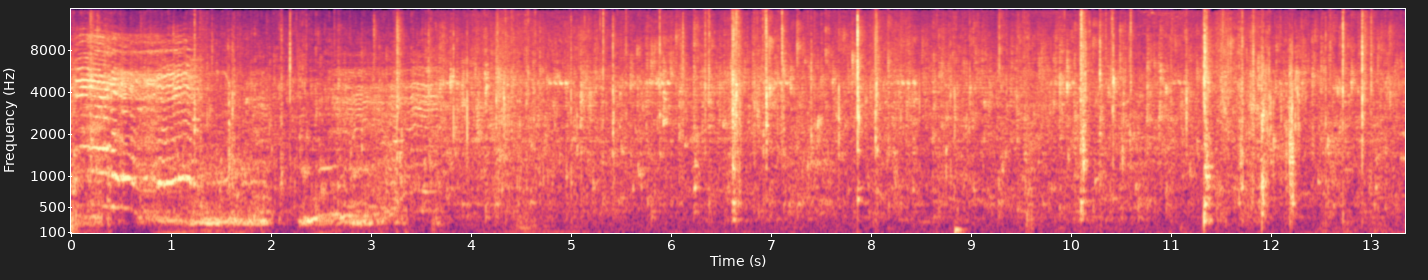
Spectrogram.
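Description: Thick mash boiling in a large pot, bubbling and popping over a steady rush of steam. A wavering pitched call or voice sounds over the first couple of seconds.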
